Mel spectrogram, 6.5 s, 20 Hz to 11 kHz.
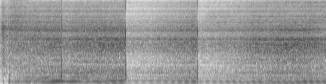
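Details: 2008 Honda Civic 1.8 with a replacement engine, previously crank-no-start (started only with scan tool connected), after fixing the main engine ground G101: cranks briefly, catches cleanly, settles into a steady even idle; starting normally.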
